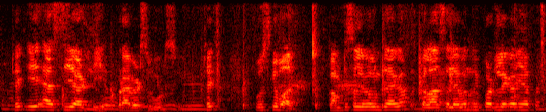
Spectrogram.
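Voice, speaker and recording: A woman's voice: medium pitch, quick pace, crowd noise. A woman teaching a physics class, drilling students with repeated call-and-response questions. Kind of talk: classroom lecture.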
